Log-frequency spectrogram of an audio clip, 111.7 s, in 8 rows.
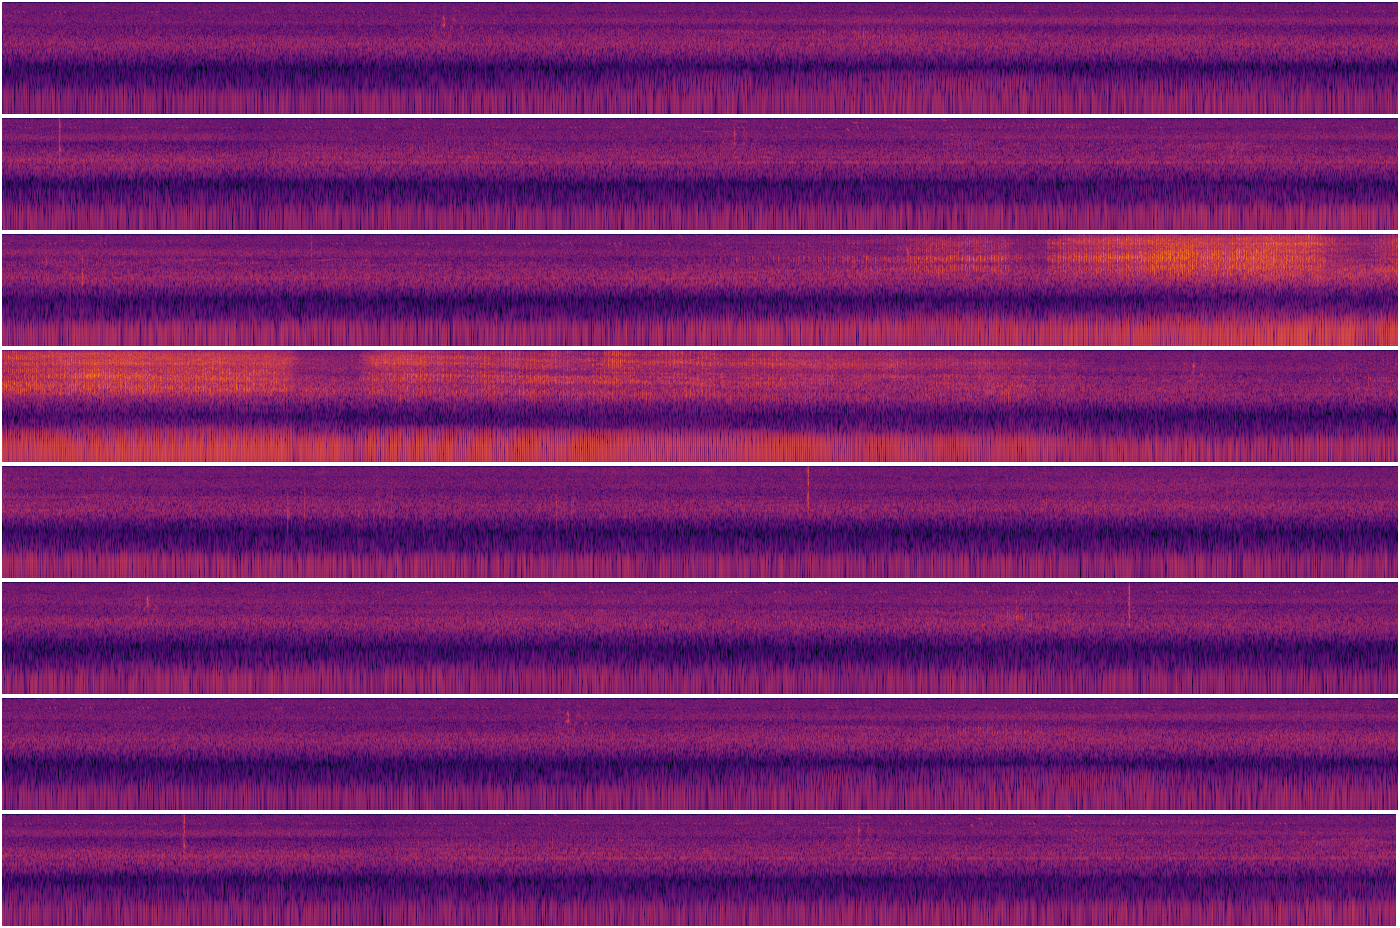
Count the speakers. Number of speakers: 0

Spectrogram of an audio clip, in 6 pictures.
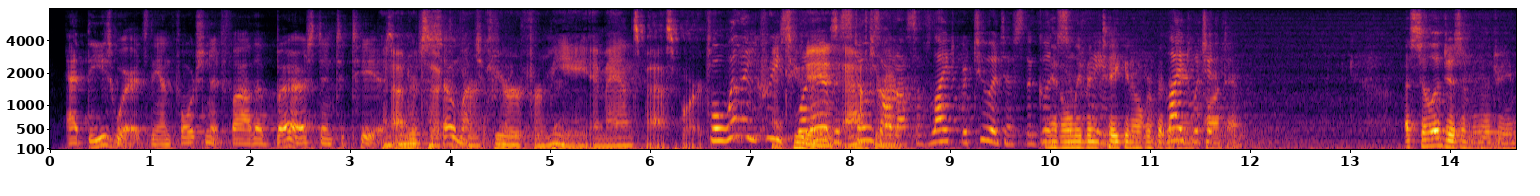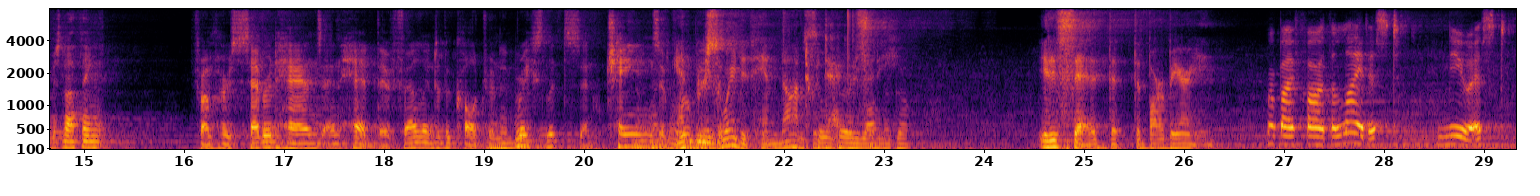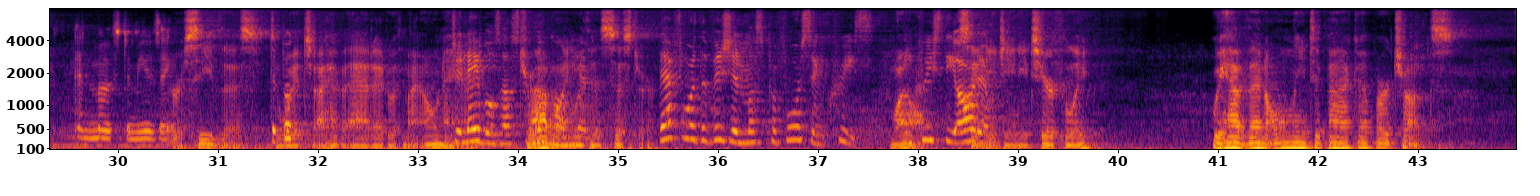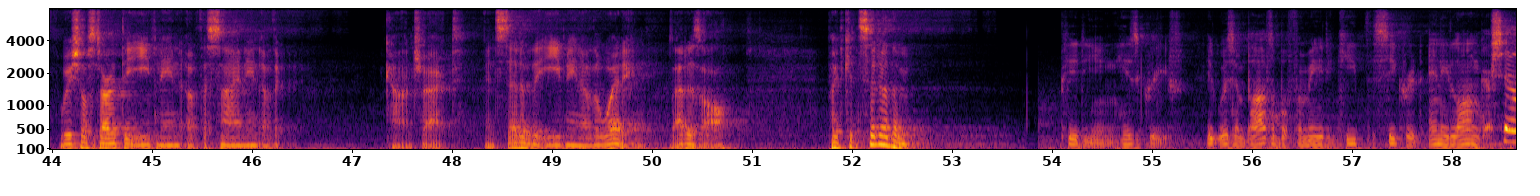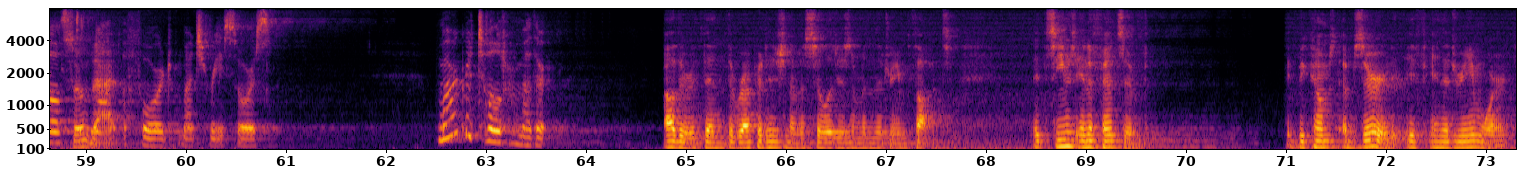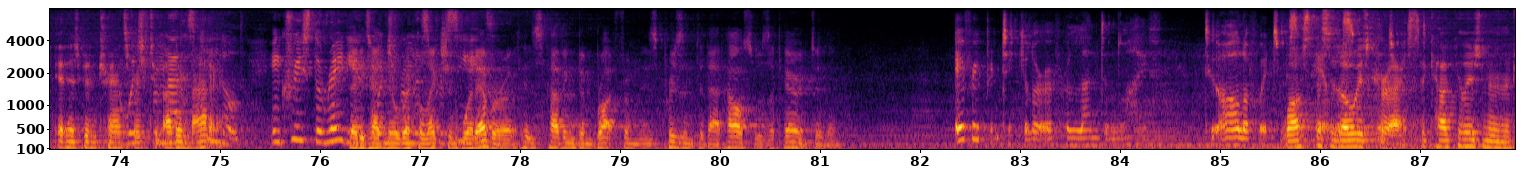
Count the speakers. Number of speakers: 8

